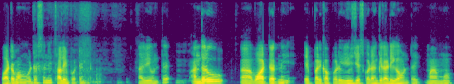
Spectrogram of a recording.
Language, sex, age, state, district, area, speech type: Telugu, male, 30-45, Telangana, Ranga Reddy, urban, spontaneous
